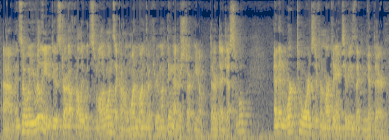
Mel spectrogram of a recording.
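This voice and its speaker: Fast-talking man giving casual business advice. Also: medium pitch, lively intonation, pushed and bright. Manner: fast, loose, swears freely, laughs often. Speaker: host. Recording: echoey room with faint noise.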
